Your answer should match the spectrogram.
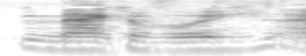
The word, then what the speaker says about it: McAvoy: I feel like Christian Bale has the more of the attitude, but James McAvoy is McAvoy. I don't know why I keep saying his name wrong.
